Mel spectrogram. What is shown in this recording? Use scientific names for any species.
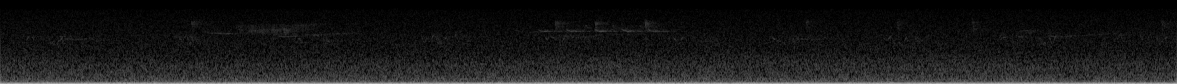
Setophaga caerulescens, Contopus virens, Setophaga coronata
